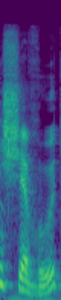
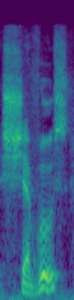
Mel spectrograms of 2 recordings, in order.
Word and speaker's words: Shevut: So another set of laws within Shevut, or I guess you could pronounce it Shavus, within that body of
